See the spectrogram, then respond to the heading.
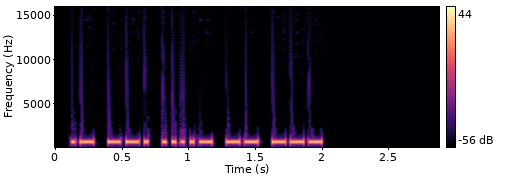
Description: Morse code, heard as a keyed tone, about 36 wpm, 700 Hz. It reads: AG4MO
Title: SOTA QSO Practice 35wpm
